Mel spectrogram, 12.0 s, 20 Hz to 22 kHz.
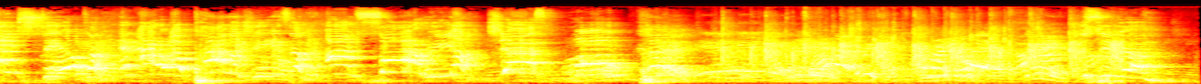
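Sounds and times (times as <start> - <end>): congregation hand clapping: 7.1 - 11.6
person speaking loudly: 8.1 - 11.8.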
